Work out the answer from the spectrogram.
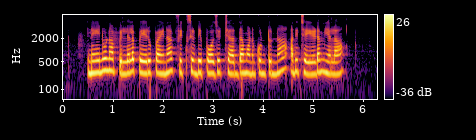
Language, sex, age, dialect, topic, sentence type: Telugu, female, 18-24, Utterandhra, banking, question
